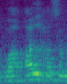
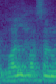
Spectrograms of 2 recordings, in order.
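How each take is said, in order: First: The 'al' starts separately after 'wa'. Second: The two words run together as 'wal'. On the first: The speaker calls it wrong. "अब व अल हसन नहीं पढ़ रहे" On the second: The speaker calls it right. "जैसे वल हसन"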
